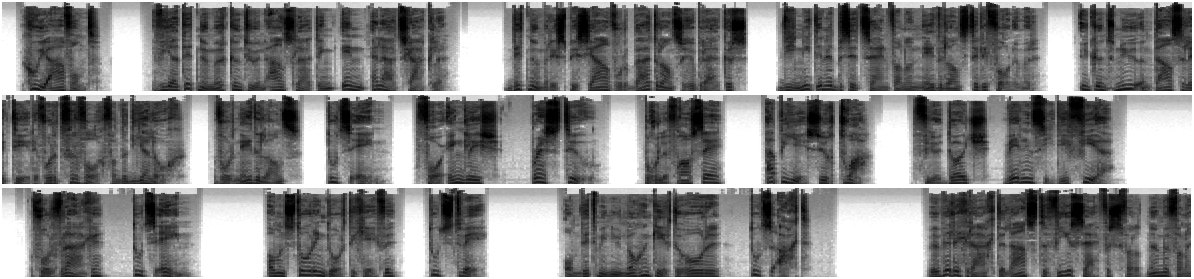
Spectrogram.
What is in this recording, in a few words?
IVR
